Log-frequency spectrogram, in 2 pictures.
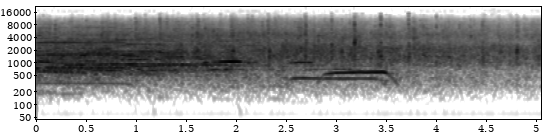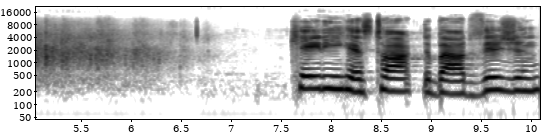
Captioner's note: cheers and applause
